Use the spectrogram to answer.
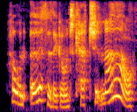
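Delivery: usual speaking voice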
